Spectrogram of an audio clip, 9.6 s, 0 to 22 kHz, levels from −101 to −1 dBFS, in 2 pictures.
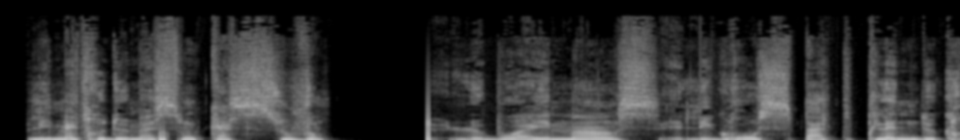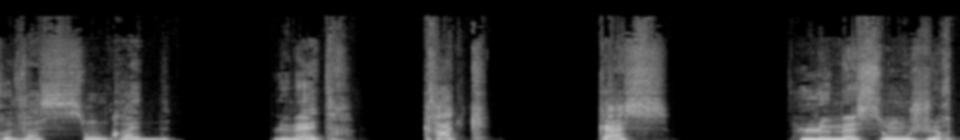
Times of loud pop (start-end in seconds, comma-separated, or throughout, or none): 0.81-0.85, 2.15-2.18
